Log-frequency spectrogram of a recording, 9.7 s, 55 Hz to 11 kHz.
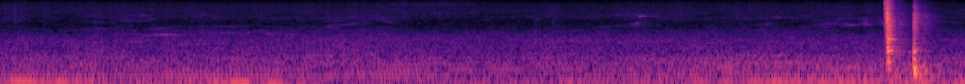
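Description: An arrow from an NVX 27 crossbow strikes the target near the end, two sharp close impacts in quick succession over a low steady outdoor background.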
